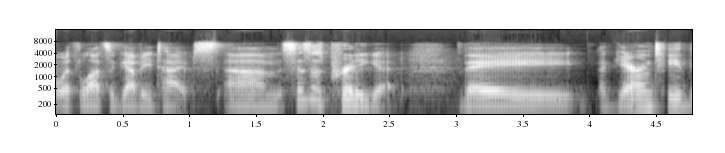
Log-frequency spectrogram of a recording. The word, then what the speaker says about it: CISA: And you pronounce it CISA, which is unlike how you pronounce pizza or CISA or anything. Like, so anyway, they have a weird pronunciation because it's government.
